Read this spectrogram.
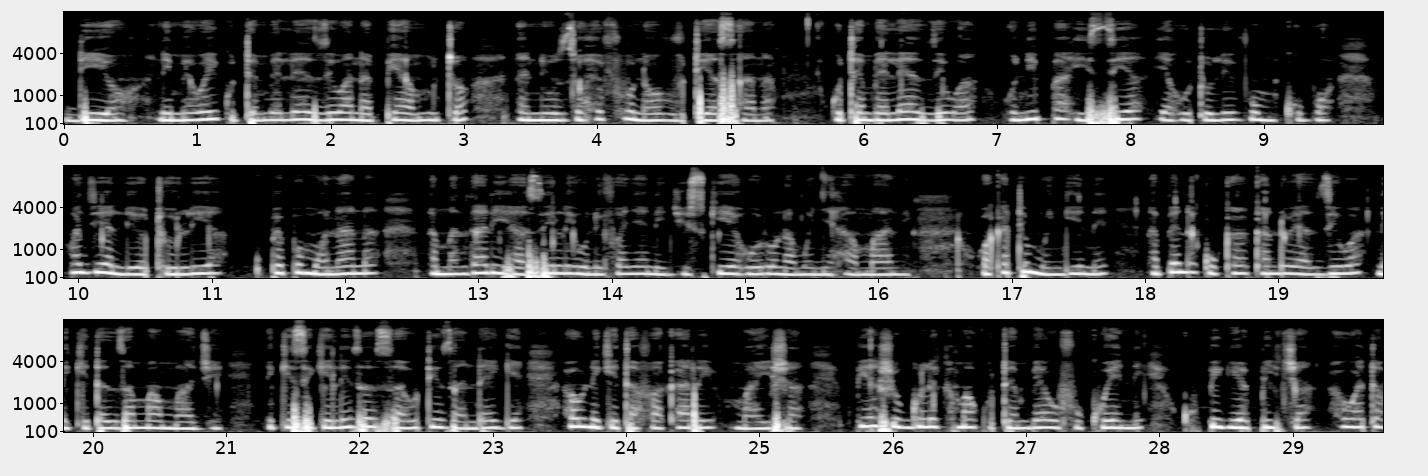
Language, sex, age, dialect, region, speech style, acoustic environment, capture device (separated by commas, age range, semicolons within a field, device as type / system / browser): Swahili, female, 18-24, Kenya - Nairobi Sheng-influenced, Kenya, excited; focused, people talking; music; nature, mobile / Linux / Chrome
